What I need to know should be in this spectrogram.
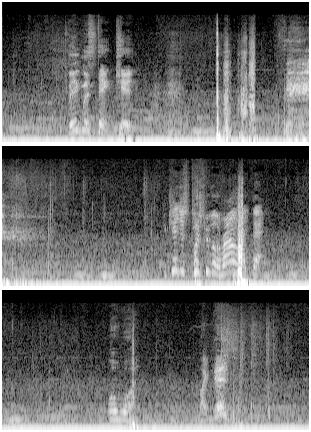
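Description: A man speaks gruffly.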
